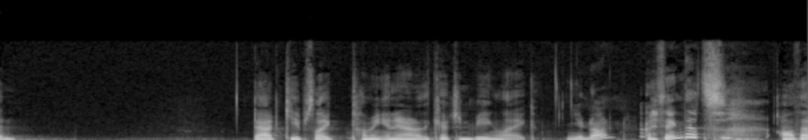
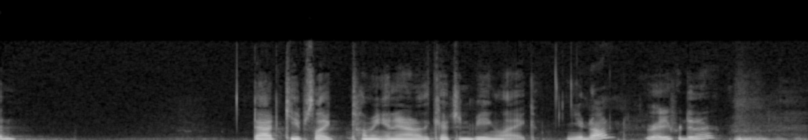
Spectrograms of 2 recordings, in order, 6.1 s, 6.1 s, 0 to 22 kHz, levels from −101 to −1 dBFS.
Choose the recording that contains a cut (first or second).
first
